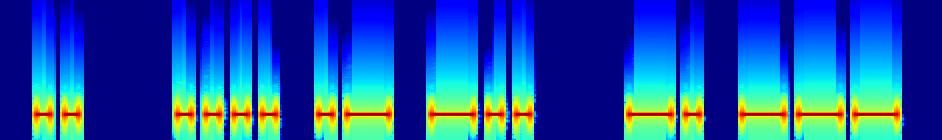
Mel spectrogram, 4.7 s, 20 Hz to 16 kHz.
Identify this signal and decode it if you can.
Morse code, heard as a keyed tone, about 17 wpm, 700 Hz. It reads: I HAD NO
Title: Sentences from Top 1000 Words - Review Part 2 - 17wpm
